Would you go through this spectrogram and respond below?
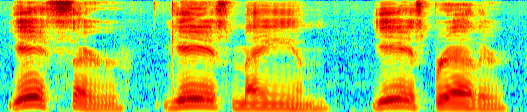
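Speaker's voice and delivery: drawn-out Southern drawl; antebellum Southern speech. Shown as a demonstration. Explainer demonstrating antebellum South talk in a Southern drawl. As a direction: stretch it out like an old-time Southerner. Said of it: "that language was from the antebellum South".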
